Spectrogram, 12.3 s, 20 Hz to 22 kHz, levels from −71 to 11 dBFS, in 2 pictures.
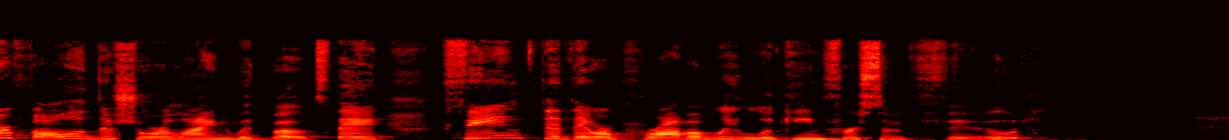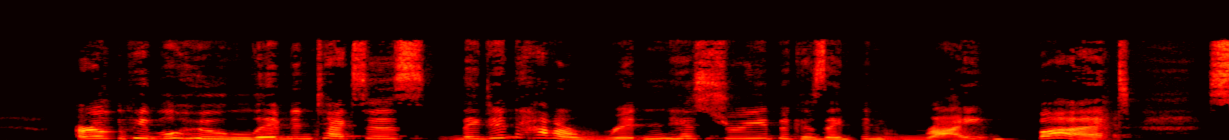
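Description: Bursts of packet loss hit at 6.67–6.76, 10.39–10.48 and 11.65–11.73 s. Each time, about 60 ms goes missing. A fading held sound fills the gap.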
